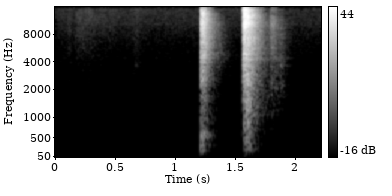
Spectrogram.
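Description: Two loud, sharp knocks about a third of a second apart, a little over a second in, each dying away quickly.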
